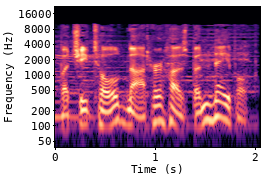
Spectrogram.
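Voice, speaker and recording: A male narrator reads a dramatized Bible story in a lowish voice. His intonation is very varied, and music plays clearly beneath him. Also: lively intonation, moderate pace.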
